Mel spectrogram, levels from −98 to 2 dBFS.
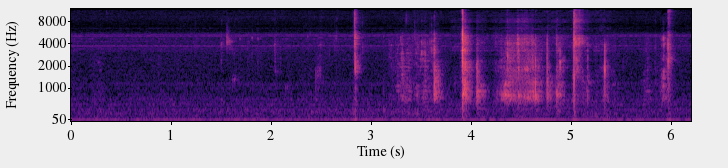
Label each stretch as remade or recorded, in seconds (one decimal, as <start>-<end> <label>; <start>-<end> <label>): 0.0-3.8 recorded; 3.8-5.4 remade; 5.4-6.2 recorded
